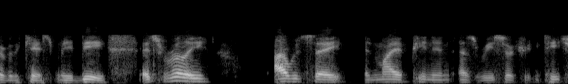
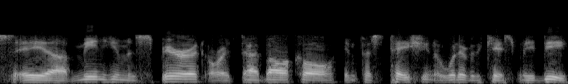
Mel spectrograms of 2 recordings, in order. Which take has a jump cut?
first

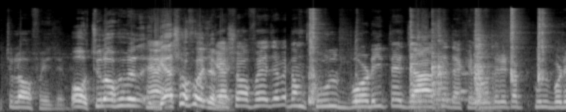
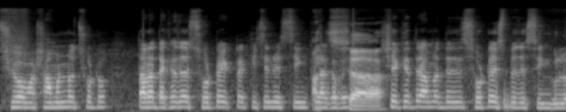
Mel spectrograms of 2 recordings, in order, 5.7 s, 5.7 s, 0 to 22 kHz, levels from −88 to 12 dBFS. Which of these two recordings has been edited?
first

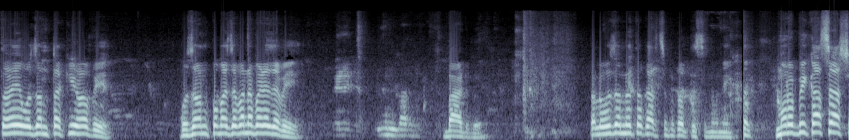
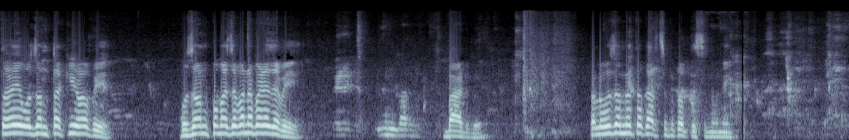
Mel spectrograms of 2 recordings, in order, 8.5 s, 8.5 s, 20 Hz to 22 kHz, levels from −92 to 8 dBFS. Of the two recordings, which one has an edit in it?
first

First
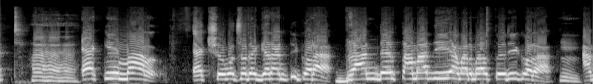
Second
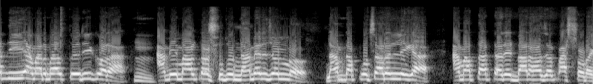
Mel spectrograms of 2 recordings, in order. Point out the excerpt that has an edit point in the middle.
first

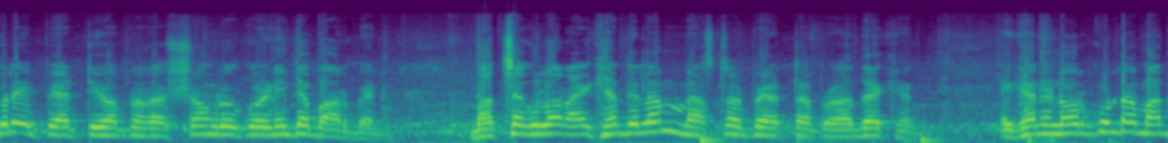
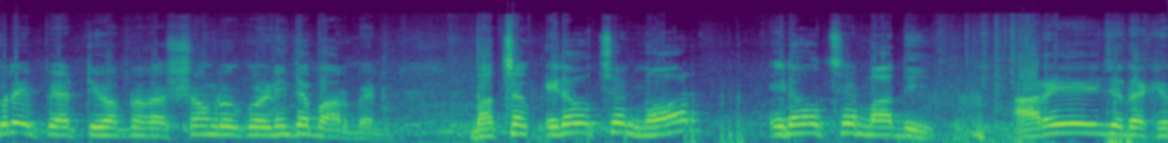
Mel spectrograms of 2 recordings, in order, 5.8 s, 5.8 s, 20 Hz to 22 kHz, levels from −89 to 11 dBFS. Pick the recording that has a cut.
second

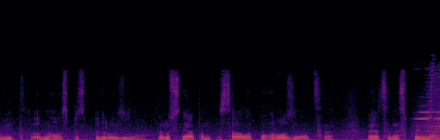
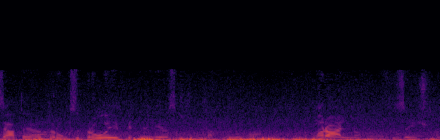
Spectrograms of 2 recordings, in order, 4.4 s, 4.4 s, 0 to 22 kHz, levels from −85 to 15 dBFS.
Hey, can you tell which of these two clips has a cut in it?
first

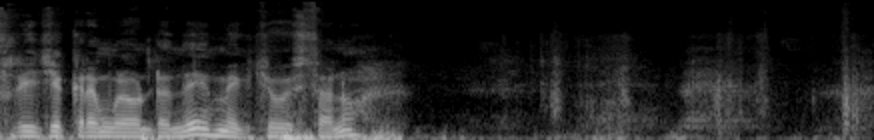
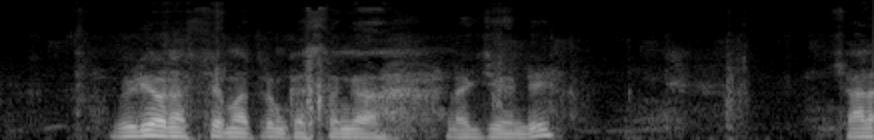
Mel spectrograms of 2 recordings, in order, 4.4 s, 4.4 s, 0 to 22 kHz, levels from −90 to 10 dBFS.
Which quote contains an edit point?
first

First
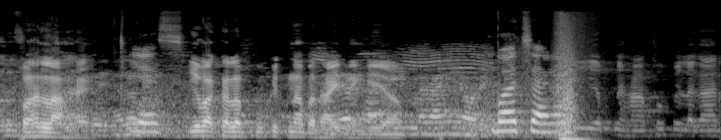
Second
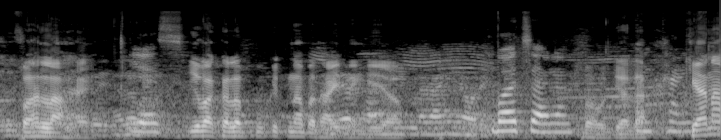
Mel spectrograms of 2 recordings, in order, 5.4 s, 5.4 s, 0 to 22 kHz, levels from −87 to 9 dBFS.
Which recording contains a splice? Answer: first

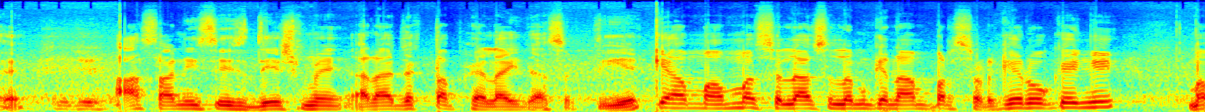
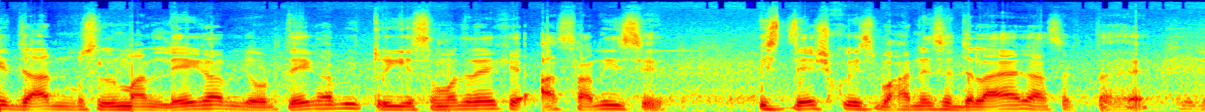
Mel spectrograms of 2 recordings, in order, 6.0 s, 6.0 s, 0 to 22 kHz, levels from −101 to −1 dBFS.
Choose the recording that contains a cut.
first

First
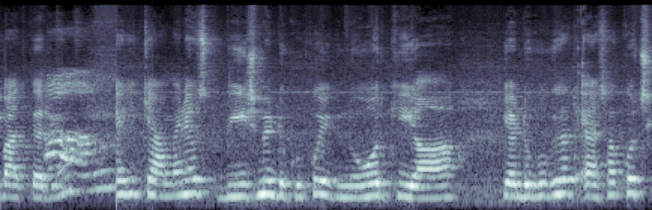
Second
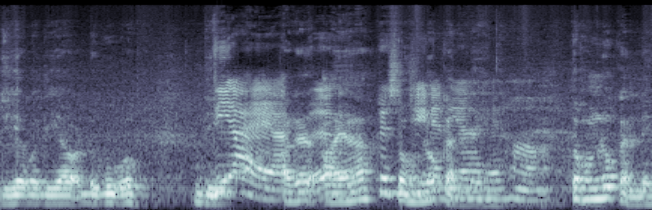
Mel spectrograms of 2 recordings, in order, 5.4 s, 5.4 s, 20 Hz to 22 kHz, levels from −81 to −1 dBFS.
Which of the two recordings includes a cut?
first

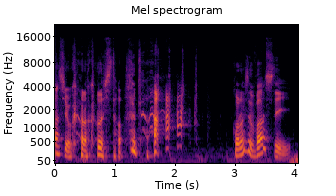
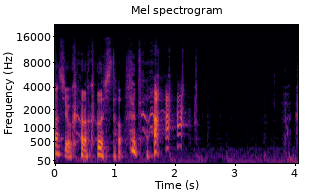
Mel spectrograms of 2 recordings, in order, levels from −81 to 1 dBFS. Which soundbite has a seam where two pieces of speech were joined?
first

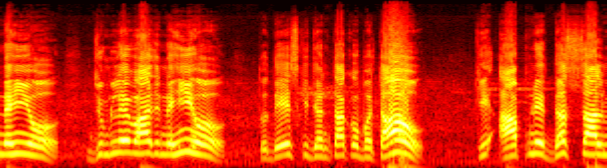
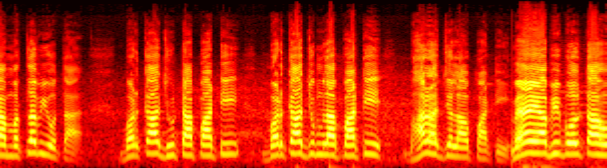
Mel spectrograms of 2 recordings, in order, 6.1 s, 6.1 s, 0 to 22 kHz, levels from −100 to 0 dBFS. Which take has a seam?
second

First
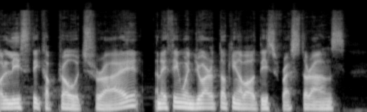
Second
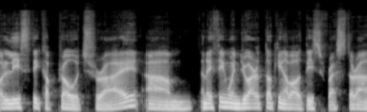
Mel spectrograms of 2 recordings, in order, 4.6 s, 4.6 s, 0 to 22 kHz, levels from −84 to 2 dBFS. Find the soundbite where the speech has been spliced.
first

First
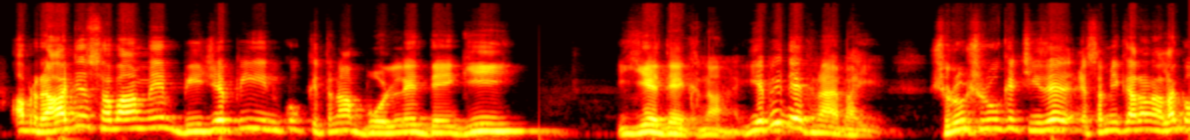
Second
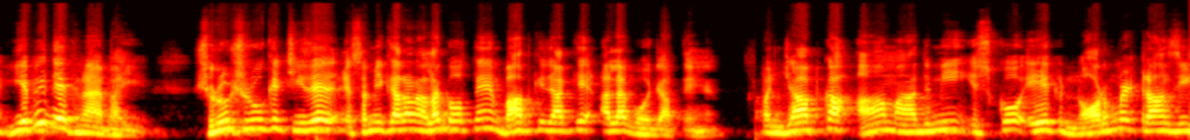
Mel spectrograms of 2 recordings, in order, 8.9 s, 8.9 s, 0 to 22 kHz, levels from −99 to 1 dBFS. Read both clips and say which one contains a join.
second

